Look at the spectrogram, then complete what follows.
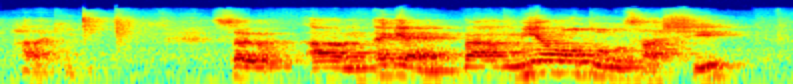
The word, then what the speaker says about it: harakiri: And I've even heard some people mispronounce it to karakiri, but that's wrong. It's hara with the H, harakiri.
